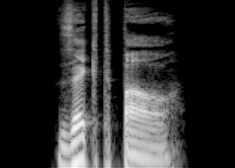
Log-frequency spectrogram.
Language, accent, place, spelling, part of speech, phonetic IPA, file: German, Germany, Berlin, Sektbar, noun, [ˈzɛktˌbaːɐ̯], De-Sektbar.ogg
- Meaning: champagne bar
